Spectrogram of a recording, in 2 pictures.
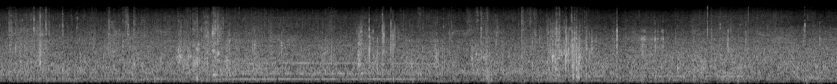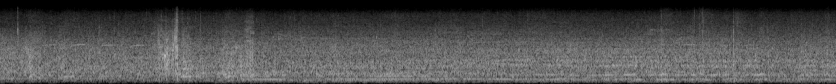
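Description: A river rushes and burbles steadily over stones.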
